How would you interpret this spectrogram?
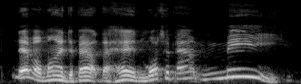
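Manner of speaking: a jealous grandma calling for attention; Grandma shouting. A narrator's reading. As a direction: demand attention from the rooftop. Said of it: "Grandma shouted from the rooftop".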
